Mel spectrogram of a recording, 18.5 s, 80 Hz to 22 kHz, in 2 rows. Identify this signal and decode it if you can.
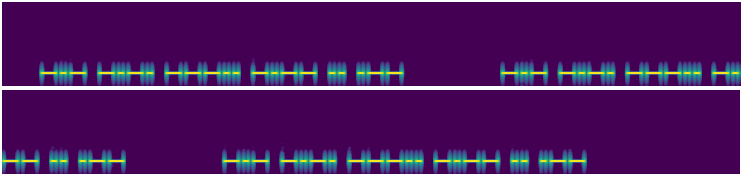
Morse code, heard as a keyed tone, about 21 wpm, 700 Hz. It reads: KC8YIW KC8YIW KC8YIW
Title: USA Call Signs - 6 Characters - Repeated 3x - 20wpm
